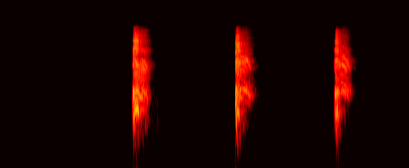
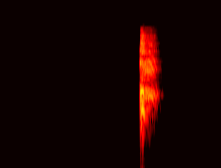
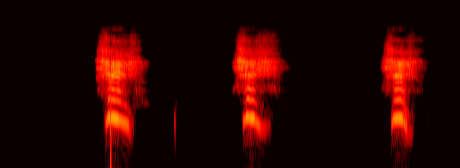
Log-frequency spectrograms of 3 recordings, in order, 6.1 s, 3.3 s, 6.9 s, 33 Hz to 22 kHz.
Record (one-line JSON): {"three_cough_length": "6.1 s", "three_cough_amplitude": 13779, "three_cough_signal_mean_std_ratio": 0.23, "cough_length": "3.3 s", "cough_amplitude": 23166, "cough_signal_mean_std_ratio": 0.19, "exhalation_length": "6.9 s", "exhalation_amplitude": 8684, "exhalation_signal_mean_std_ratio": 0.38, "survey_phase": "beta (2021-08-13 to 2022-03-07)", "age": "18-44", "gender": "Female", "wearing_mask": "No", "symptom_sore_throat": true, "symptom_onset": "4 days", "smoker_status": "Never smoked", "respiratory_condition_asthma": false, "respiratory_condition_other": false, "recruitment_source": "Test and Trace", "submission_delay": "1 day", "covid_test_result": "Positive", "covid_test_method": "RT-qPCR"}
